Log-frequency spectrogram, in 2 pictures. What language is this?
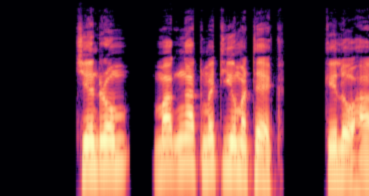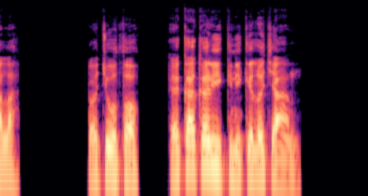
Luo (Kenya and Tanzania)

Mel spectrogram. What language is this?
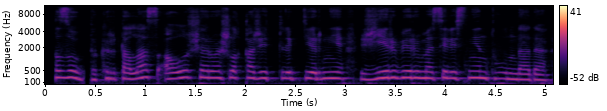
Kazakh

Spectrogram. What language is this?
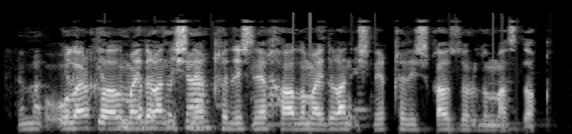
Uyghur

